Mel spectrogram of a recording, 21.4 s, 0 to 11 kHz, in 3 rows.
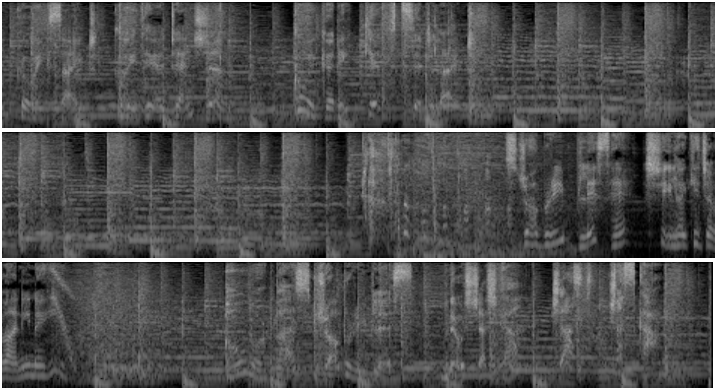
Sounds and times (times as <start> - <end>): Speech: 0.0 - 4.7, 12.2 - 14.8, 16.5 - 20.9
Music: 0.0 - 21.3.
